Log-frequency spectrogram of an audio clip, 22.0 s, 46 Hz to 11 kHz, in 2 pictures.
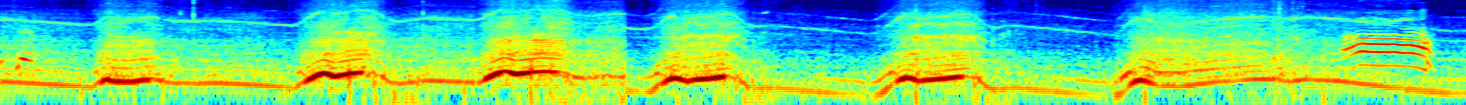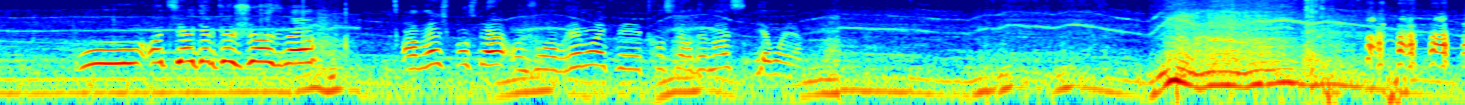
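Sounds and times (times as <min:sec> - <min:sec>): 
V6 car engine revving and idling: 0:00.0 - 0:21.9
speech: 0:00.2 - 0:00.9, 0:14.2 - 0:17.3
laughter: 0:21.1 - 0:21.9.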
